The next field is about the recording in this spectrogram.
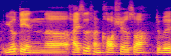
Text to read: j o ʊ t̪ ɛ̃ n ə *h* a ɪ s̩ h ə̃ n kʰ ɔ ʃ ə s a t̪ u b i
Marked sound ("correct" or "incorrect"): correct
